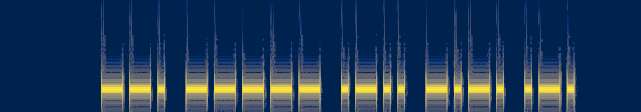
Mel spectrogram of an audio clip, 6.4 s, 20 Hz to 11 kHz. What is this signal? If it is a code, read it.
Morse code, heard as a keyed tone, about 17 wpm, 700 Hz. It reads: G0LCR
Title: DXCC-100 Call Signs - 5 Characters - Repeated 2x - 17wpm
